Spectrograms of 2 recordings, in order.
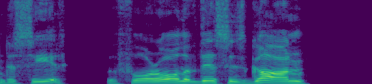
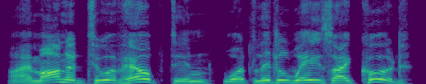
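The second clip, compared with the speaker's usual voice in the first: strained; 9 semitones higher, 5 dB louder than usual. A narrator's reading. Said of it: "Patchen's reply sounded strained".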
